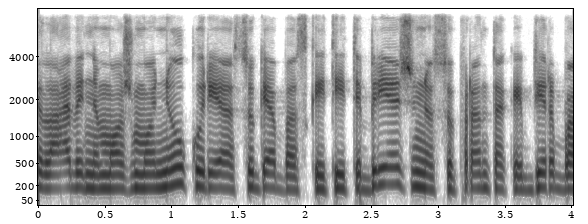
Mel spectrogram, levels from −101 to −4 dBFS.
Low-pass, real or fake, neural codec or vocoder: 7.2 kHz; real; none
